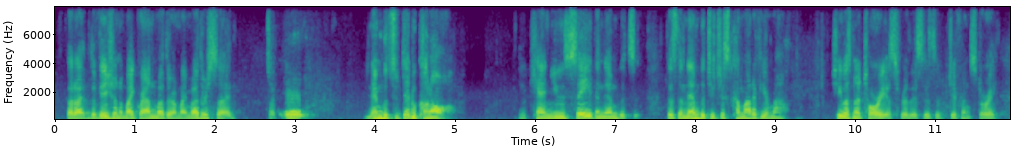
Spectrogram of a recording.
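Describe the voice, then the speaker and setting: A man's somewhat breathy voice with a dark, mellow tone, fairly high pitch, lively intonation, very fast pace and long, frequent pauses. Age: 60s. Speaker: Buddhist minister. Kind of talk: panel discussion. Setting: video call.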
